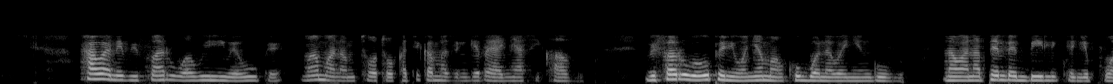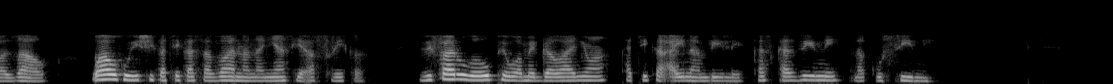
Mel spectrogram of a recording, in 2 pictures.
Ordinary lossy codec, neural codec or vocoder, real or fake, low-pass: AAC, 16 kbps; codec, 16 kHz, 2 kbps, X-Codec, WavLM features, trained on Multilingual LibriSpeech; fake; 7.2 kHz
